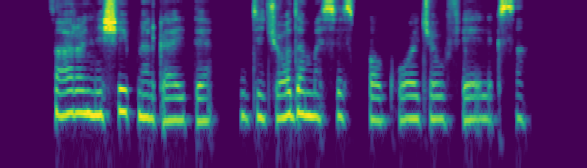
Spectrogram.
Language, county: Lithuanian, Utena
